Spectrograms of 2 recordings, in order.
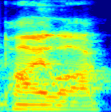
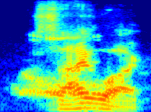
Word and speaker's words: Psylocke: It's I pronounce it Pylock, but I'm not the best at pronouncing things. I think it's Psylocke.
